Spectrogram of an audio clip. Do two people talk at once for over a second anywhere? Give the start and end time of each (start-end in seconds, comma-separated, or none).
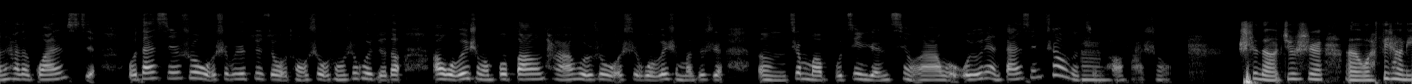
none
